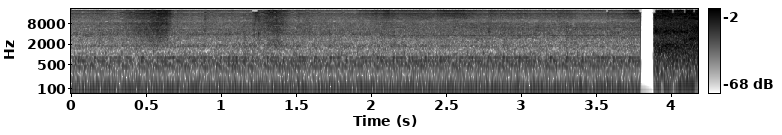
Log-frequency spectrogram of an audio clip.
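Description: A car engine idles low and steady after a slow, reluctant cold start on a snowy morning in Chhitkul, a continuous close rumble with no talk that cuts out briefly near the end.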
